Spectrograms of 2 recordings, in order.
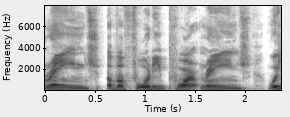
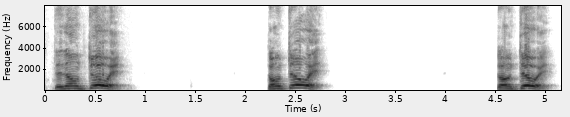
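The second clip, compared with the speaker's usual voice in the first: louder and higher, hammering each word; forceful repeated warning, not quite shouting; emphatic near yell; 4 semitones higher, 7 dB louder than usual. Real, not acted. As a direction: drive the warning home hard.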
